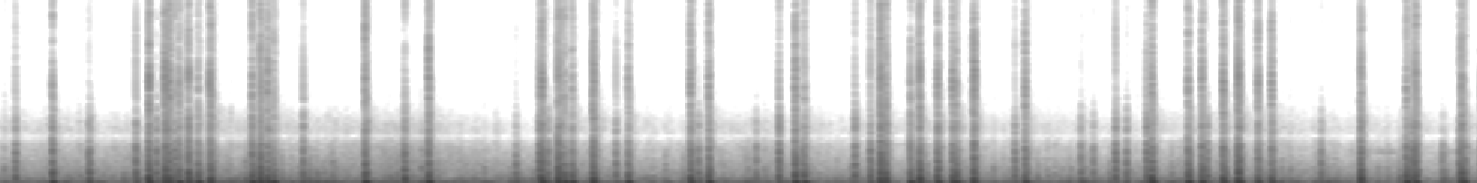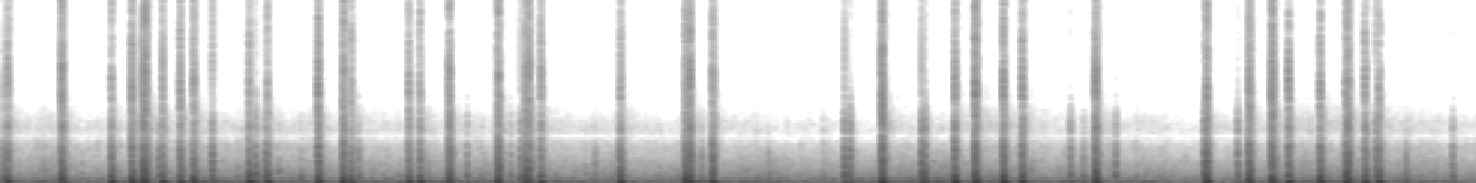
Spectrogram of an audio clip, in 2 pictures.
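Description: Fireworks burst with rapid loud bangs and crackles.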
